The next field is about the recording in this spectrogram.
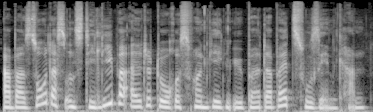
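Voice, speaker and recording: A woman reading a bold, sharp-tongued young wife. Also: fairly low pitch, animated, no room sound, studio quality. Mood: spirited. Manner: spirited, quick retorts.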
